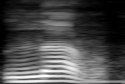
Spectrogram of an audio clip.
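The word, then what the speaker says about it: נער: decirte que es una palabra hebrea nada se pronuncia la palabra niño es nar qué significa lanzado de un lado a otro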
